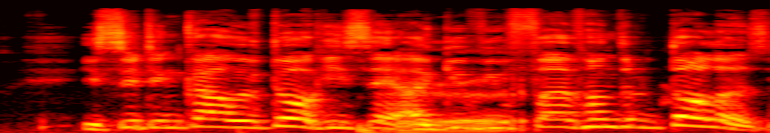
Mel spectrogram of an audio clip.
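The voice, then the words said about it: Vague put-on Russian accent. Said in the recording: “speaks a bit like this. It's a bit ambiguous Russian accent, kind of.”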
